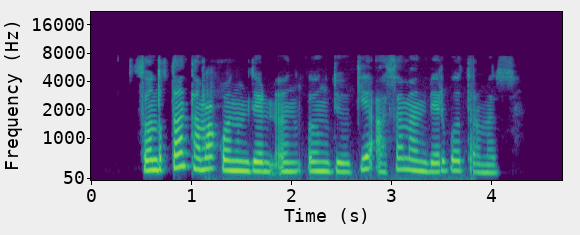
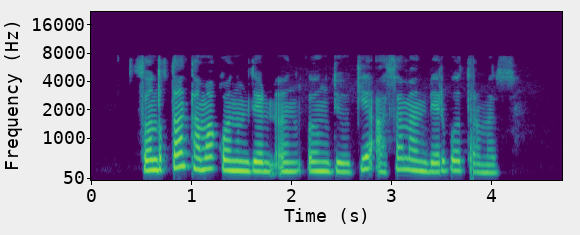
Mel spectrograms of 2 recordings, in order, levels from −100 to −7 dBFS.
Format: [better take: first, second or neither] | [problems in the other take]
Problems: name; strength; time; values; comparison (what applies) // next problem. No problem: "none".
second | noise reduction (neural mask model Resemble Enhance denoiser)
